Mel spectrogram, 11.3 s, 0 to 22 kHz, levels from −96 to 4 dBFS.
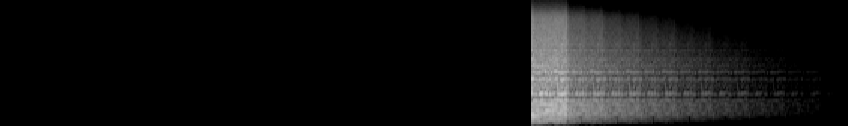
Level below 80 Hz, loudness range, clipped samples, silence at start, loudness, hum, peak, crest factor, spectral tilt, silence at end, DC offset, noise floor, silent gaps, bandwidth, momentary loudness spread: under -90 dBFS; 15 LU; under 0.1%; 7.1 s; -21 LUFS; none; -4 dBFS; 28 dB; -0.5 dB/octave; 2.8 s; under 0.1%; -87 dBFS; none; over 20 kHz; 25 LU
